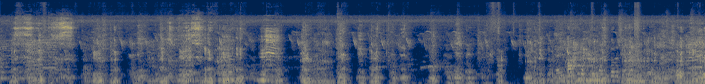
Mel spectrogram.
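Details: Sows in a pen making a dense run of harsh, noisy squeals and grunts, overlapping and irregular, with bursts coming roughly every second and a constant rough background clamor.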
